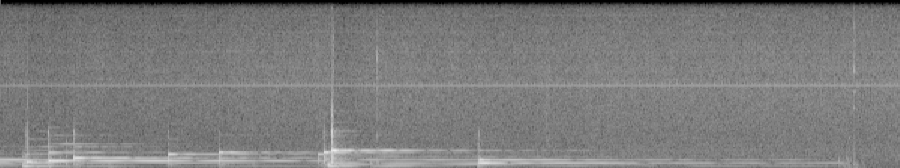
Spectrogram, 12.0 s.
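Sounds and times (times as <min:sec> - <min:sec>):
solo piano piece: 0:00.0 - 0:12.0.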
